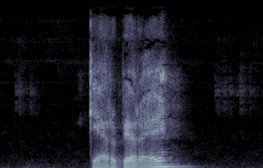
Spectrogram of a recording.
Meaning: tannery
- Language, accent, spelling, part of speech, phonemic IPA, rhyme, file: German, Austria, Gerberei, noun, /ɡɛʁbəˈʁaɪ̯/, -aɪ̯, De-at-Gerberei.ogg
